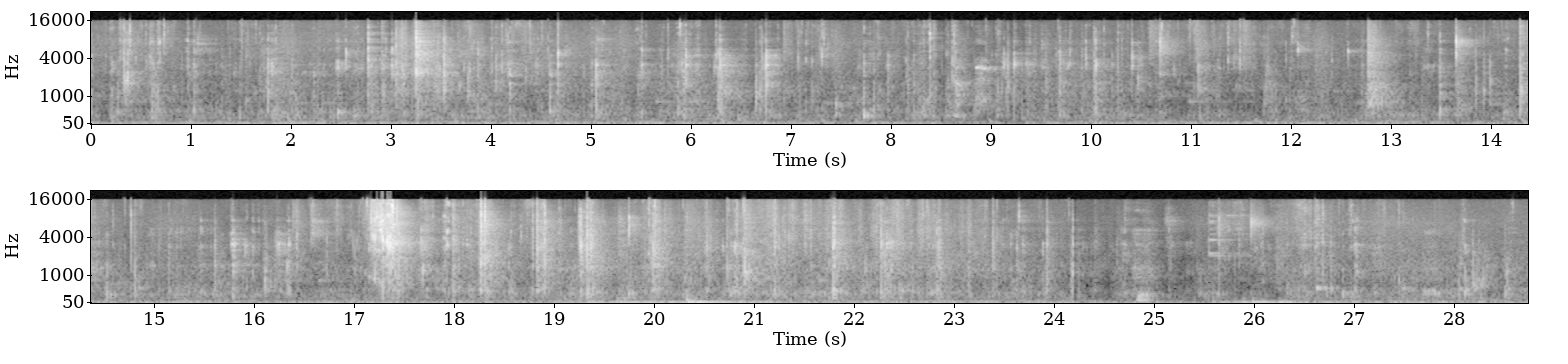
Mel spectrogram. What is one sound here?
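Two women bite and chew crunchy chocolate snacks close to the microphone.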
